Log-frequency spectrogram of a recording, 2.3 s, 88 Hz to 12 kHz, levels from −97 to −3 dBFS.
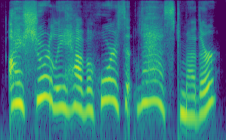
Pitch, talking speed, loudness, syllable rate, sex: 290 Hz, 210 wpm, -17 LUFS, 5.9 syllables/s, female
